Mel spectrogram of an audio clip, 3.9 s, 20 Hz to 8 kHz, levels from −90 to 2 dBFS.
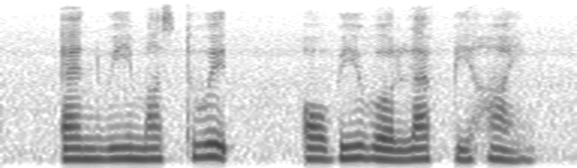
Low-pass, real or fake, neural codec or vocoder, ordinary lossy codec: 7.2 kHz; real; none; none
